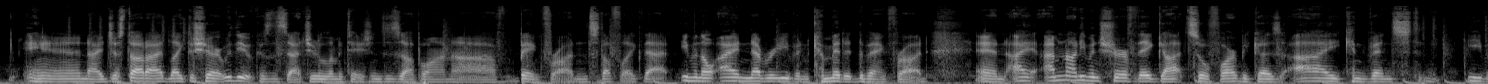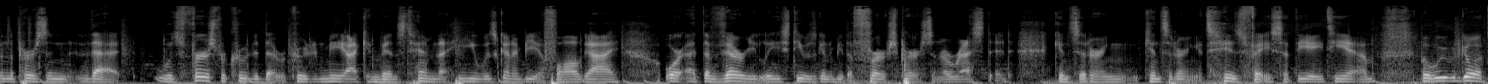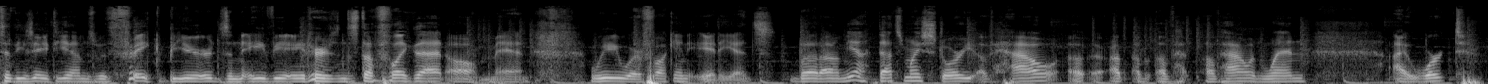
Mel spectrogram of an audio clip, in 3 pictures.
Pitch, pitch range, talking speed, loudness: 135 Hz, 125-145 Hz, 175 wpm, -25 LUFS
